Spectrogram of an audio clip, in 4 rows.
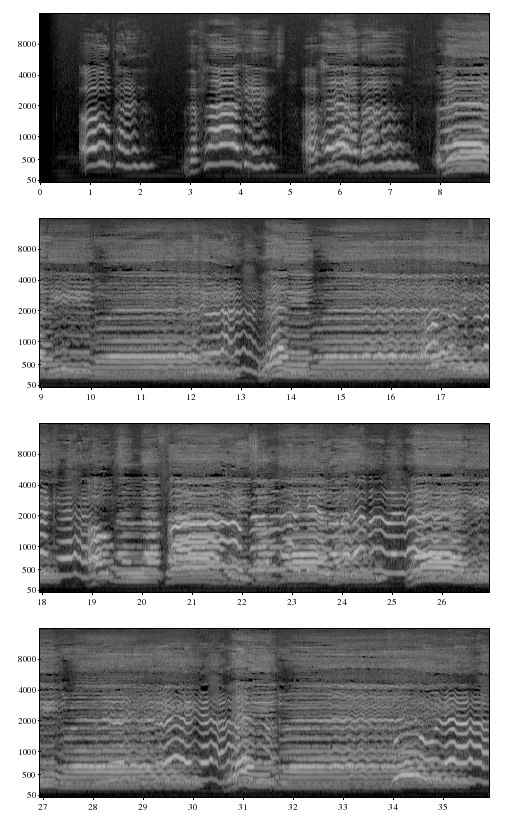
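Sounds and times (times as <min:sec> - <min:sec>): a cappella humming harmony: 0:00.8 - 0:35.9.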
